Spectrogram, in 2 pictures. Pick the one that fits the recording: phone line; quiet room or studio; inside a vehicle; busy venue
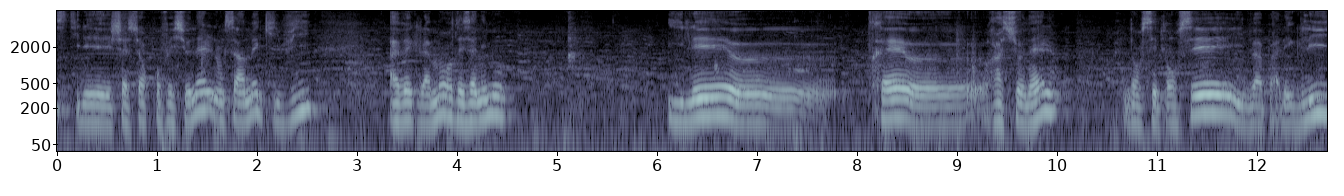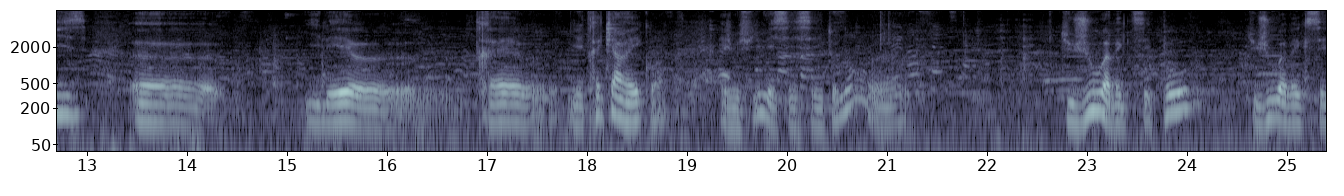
busy venue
